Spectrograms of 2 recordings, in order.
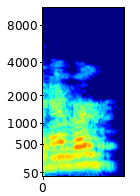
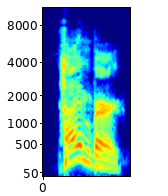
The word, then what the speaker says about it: Heimberg: I want to say Hamburg. How do you say his name again? Heimberg. Heimberg.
